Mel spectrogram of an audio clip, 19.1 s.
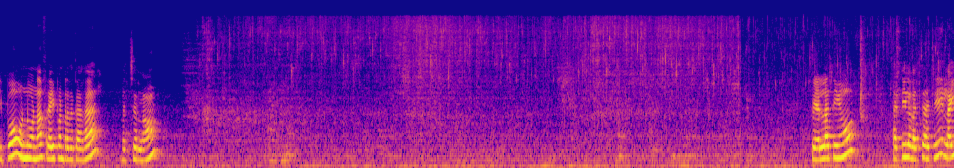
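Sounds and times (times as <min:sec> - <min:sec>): eggs sizzling in hot oil: 0:03.6 - 0:19.0.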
